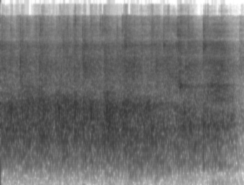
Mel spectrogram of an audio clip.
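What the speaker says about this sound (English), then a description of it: "I think we will have a round of applause for Malfouna Abdel Masih." Audience applause at an international academic congress of the Nineveh University Chair, a dense, steady wash of clapping filling the hall at a fairly loud level throughout, with no voices.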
